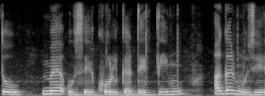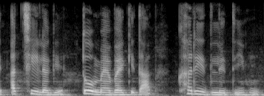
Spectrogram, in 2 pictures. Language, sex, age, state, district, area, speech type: Hindi, female, 30-45, Uttar Pradesh, Sonbhadra, rural, spontaneous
